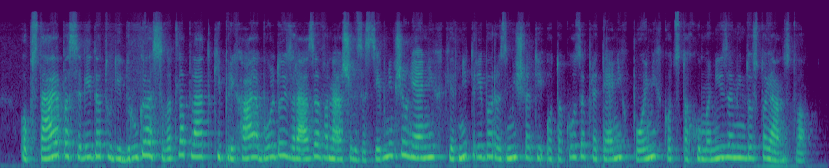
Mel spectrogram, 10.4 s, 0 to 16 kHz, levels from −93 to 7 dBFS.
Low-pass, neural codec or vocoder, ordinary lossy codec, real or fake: 9.9 kHz; none; Opus, 16 kbps; real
